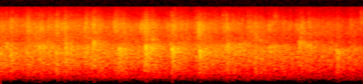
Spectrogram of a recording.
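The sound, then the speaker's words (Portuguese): An audience at a church service applauds God together, a dense, steady wash of many hands clapping that holds at an even level throughout without any voices rising above it. “Podem dar uma salva de palmas a Ele por isso.”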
